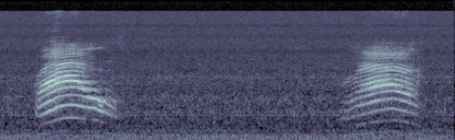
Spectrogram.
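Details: Two loud, rising-then-falling harmonic meows about four seconds apart from Sushi, a spotted snow Bengal cat asking to go outside, over faint low hum.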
